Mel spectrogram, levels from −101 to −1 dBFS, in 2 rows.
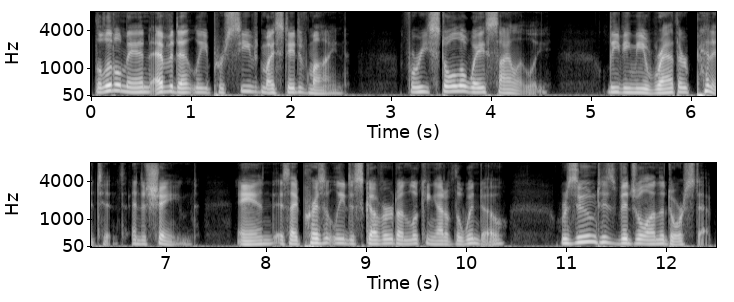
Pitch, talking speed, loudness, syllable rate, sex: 145 Hz, 175 wpm, -22 LUFS, 6.2 syllables/s, male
